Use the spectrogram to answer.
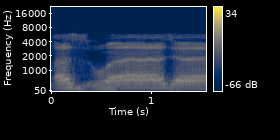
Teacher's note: ازواجا، واو کے بعد الف ہے، لمبا کریں گے، جا کو بھی لمبا کرنا ہے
